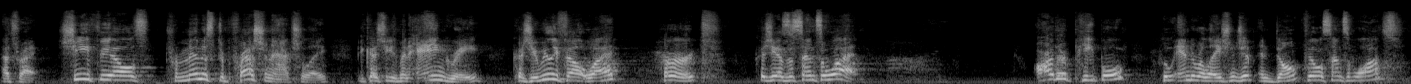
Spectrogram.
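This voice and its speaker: A man giving a motivational seminar talk, animated and acting out the voices he quotes, sometimes shouting. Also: high-pitched, normal speed, breathy edge. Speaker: motivational speaker.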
